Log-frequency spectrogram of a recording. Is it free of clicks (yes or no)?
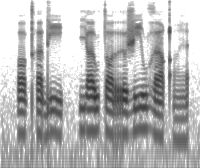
yes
